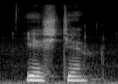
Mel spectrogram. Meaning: 1. still 2. yet 3. even (emphasising a comparative) 4. alright
- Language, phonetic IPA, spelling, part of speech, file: Czech, [ˈjɛʃcɛ], ještě, adverb, Cs-ještě.ogg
